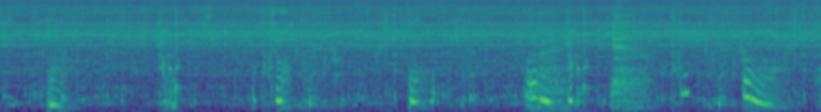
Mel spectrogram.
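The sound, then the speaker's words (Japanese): Water runs from a tap as soap foam is rinsed off hands, a soft, continuous trickle broken by faint irregular splashes and drips, fairly quiet throughout, with no voices. “爪の中の泡も全部しっかりきれいにするよ。”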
